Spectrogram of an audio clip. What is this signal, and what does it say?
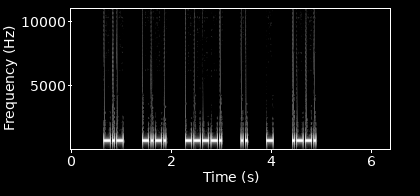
Morse code, heard as a keyed tone, about 28 wpm, spaced as for 16 wpm, 700 Hz. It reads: KC9ITP
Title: USA Call Signs - 6 Characters - 3x Character Spacing - 28wpm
